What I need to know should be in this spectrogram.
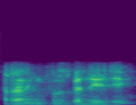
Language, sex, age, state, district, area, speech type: Hindi, male, 45-60, Uttar Pradesh, Ayodhya, rural, conversation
